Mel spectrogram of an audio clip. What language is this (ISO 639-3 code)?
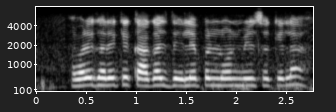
bho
